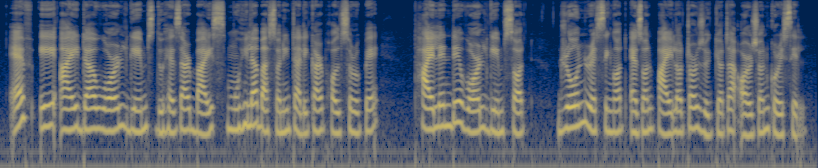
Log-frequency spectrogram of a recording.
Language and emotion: Assamese, neutral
